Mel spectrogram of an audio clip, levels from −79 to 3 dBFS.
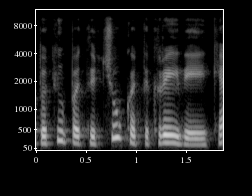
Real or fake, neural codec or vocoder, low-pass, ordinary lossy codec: fake; autoencoder, 22.05 kHz, a latent of 192 numbers a frame, VITS, trained on one speaker; 9.9 kHz; MP3, 96 kbps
